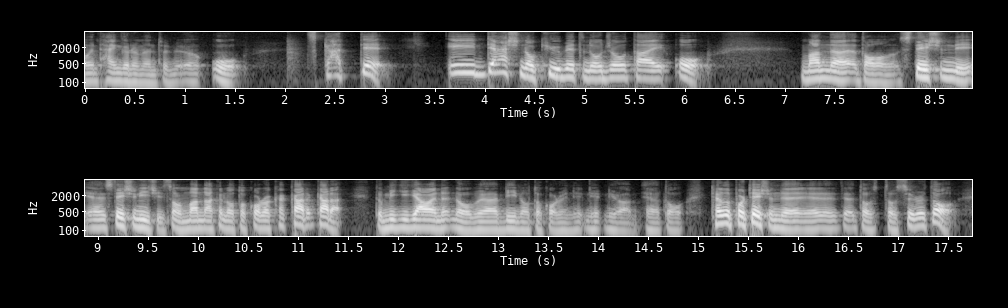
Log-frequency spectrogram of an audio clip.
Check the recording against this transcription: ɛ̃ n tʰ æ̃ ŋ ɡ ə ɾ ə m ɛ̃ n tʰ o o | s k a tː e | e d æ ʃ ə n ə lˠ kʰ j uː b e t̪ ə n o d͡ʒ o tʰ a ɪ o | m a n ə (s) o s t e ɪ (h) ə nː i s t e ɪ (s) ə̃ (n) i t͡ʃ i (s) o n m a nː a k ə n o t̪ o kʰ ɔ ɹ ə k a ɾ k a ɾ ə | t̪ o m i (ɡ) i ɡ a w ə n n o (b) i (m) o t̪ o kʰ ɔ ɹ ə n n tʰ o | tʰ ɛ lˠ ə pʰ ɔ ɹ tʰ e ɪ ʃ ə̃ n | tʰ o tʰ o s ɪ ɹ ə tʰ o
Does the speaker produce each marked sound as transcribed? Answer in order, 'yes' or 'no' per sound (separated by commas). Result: no, no, no, yes, yes, yes, yes, no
